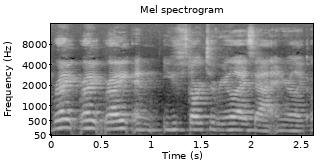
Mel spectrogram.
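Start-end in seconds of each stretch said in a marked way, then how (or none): 0.0-0.8 higher, self-mocking repeated "right"; mimicking verbal tic. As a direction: parody your own filler word, pitched up and amused. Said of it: "so many rights".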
